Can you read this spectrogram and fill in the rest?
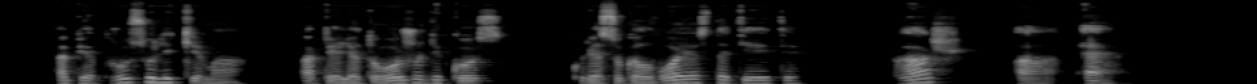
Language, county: Lithuanian, Panevėžys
